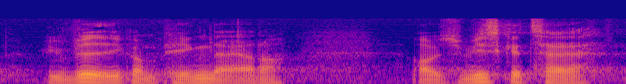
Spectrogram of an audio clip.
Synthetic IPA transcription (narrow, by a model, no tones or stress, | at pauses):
ʋiʋe̝ð̰ˠe̝ɡ̥ɒ̽mpʰeŋədɑæɐɾɑ | ʔɒ̽ʋe̝sʋisɡ̥æt͡sʰɛ̰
